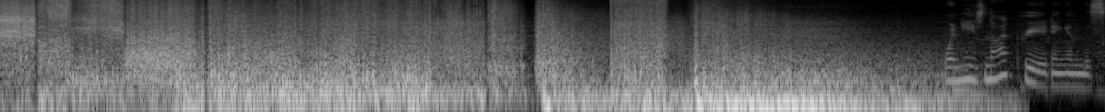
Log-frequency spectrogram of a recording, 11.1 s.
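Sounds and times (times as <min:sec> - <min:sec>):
fireworks blasts and cracks: 0:00.0 - 0:09.1
low rumble: 0:06.7 - 0:10.2.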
